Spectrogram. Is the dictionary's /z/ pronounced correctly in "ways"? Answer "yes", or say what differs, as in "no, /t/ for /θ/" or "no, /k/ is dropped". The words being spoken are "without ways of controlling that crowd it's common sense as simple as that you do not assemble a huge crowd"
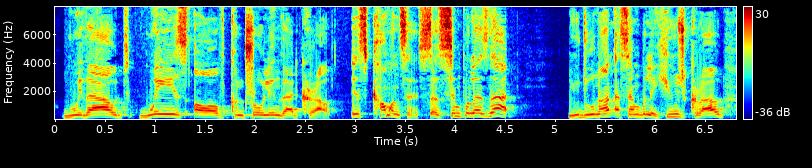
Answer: yes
